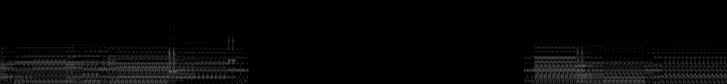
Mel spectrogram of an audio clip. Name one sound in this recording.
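Upbeat game music plays with drums.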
